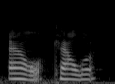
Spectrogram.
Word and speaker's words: Alcala: O-C-O. – Alcala.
